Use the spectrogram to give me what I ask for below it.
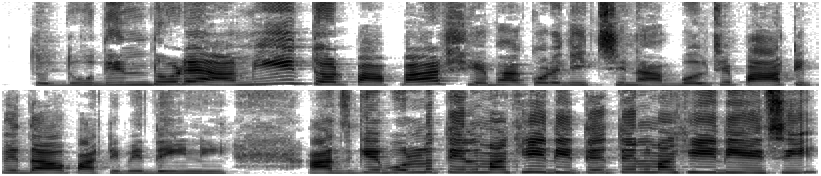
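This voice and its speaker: A woman shouts in a raised, projected voice with high pitch. Her tone is bright and sharp, with ordinary pitch variation. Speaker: vlogger, housewife. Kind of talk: casual home vlog and domestic quarrel. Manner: loud, shouting.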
